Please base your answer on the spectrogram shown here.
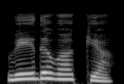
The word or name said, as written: ವೇದವಾಕ್ಯ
